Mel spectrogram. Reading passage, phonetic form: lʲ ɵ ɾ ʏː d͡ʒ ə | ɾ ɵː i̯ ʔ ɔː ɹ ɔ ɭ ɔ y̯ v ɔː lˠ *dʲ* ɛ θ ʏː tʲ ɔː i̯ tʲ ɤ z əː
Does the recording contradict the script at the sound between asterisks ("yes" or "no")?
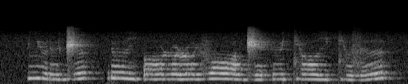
yes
